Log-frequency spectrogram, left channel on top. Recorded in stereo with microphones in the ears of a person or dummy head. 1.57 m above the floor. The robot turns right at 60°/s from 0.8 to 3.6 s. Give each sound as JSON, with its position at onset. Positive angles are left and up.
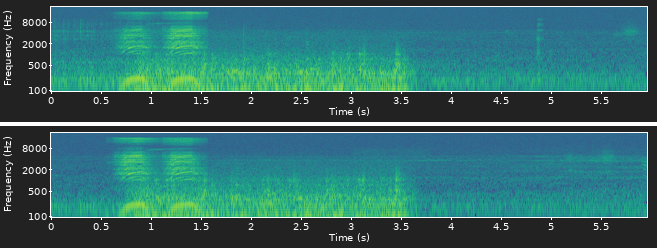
{"t": 0.6, "sound": "a phone buzzing", "azimuth_deg": -40}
